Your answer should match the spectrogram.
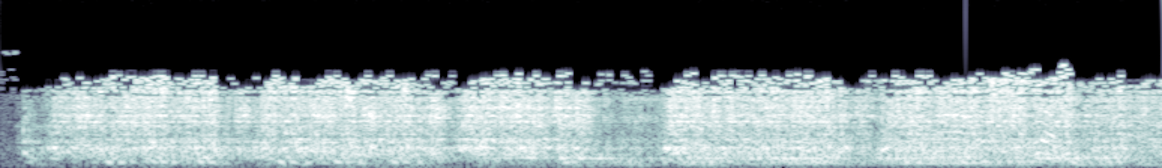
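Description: A car engine runs steadily at a loud, even drone for the whole stretch while the car stays still, its low rumbling tone holding constant apart from a brief dip midway.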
